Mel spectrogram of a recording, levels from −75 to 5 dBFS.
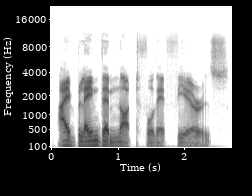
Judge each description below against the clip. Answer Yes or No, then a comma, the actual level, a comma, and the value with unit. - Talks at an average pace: Yes, average, 155 wpm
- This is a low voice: Yes, very low, 90 Hz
